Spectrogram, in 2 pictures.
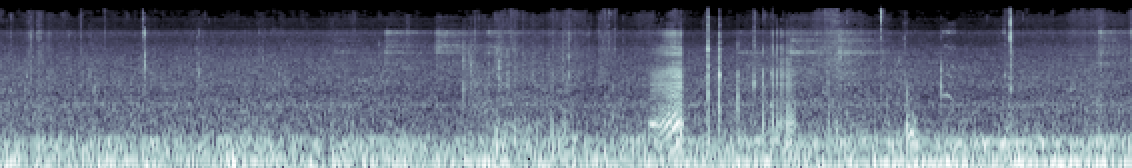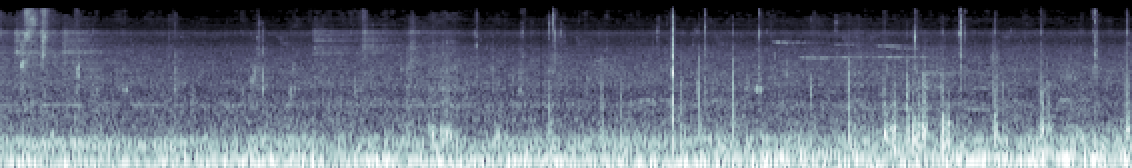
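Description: A monkey makes soft grunting calls close by.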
